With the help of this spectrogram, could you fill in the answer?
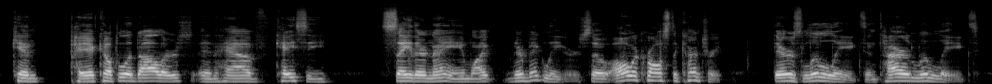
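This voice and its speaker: Male sports host, medium pitch, soft-edged mellow voice; reflective, sincere tribute delivery with thoughtful pauses. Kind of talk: personal tribute talk to camera.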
